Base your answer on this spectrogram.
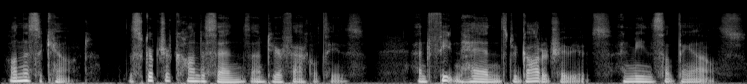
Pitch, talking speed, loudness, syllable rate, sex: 130 Hz, 160 wpm, -20 LUFS, 5.5 syllables/s, male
